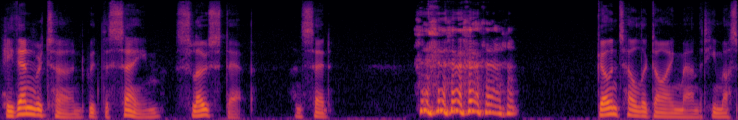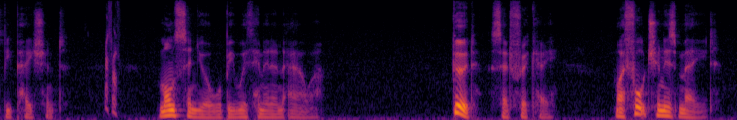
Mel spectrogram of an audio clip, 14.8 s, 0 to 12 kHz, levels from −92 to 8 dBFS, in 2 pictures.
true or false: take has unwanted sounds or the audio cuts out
true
